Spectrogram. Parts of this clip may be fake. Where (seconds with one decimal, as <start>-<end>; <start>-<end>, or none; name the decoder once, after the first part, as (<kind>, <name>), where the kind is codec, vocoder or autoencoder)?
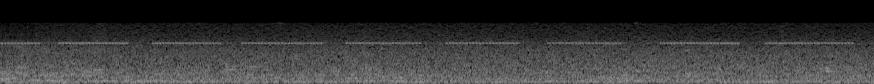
7.2-7.9 (vocoder, Vocos)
